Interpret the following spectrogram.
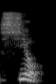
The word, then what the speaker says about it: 修: Oh iya benar ya, Xiu. Berarti ini bacanya nada 4 Bu.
